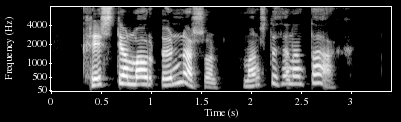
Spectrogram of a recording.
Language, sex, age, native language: Icelandic, female, 50-59, Icelandic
